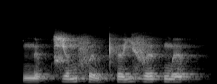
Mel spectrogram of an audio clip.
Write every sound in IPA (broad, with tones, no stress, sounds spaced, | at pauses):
n ə˨˩ p̚ t͡ɕ ə˨˦ m f ə˧˩ w t̪ʰ ə˨˦ j v əː˦˥ k̚ m ə˦˥ p̚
